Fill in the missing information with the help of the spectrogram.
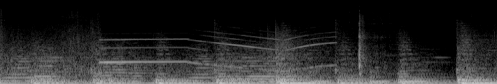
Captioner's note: siren blaring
